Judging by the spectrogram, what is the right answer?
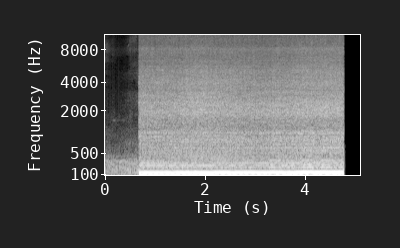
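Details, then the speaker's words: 2017 Kawasaki Z1000 (ZRT00H) revving: light metallic clatter over drone, rising with revs; valves readjusted without help, new chain tensioner next, timing chain if still rattling; tensioner found defective. "so Ventile neu eingestellt hat nicht viel gebracht jetzt einen neuen Kettenspanner und wenn der immer noch so klappert muss die Kette neu"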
